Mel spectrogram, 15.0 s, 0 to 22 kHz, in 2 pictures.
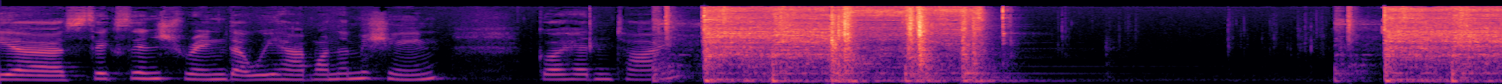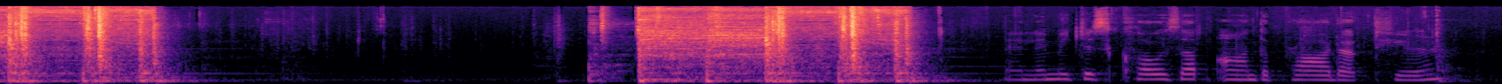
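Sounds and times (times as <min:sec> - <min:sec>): cable-tie machine whirring and clicking: 0:03.3 - 0:05.2, 0:06.7 - 0:08.6, 0:10.4 - 0:12.3.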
